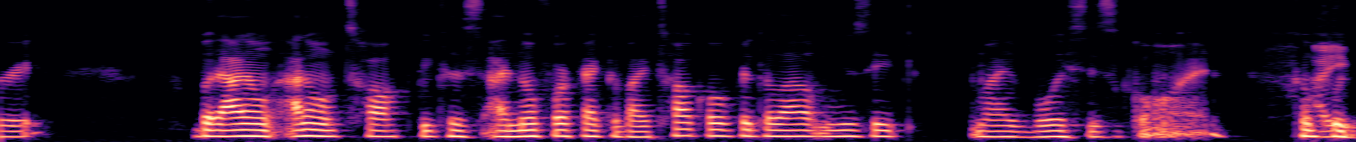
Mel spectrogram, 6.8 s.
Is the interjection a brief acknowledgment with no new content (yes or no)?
no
